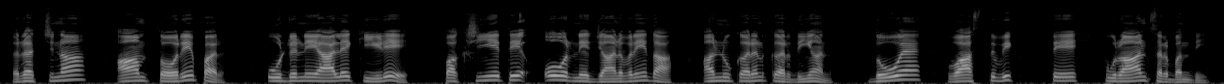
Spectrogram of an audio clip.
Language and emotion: Dogri, neutral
